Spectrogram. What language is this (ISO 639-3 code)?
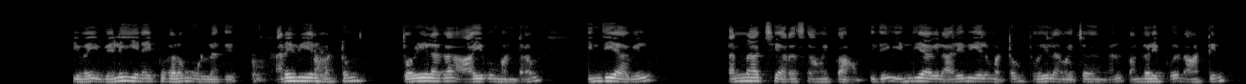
tam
